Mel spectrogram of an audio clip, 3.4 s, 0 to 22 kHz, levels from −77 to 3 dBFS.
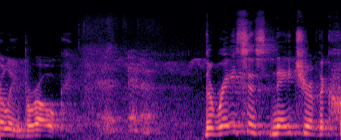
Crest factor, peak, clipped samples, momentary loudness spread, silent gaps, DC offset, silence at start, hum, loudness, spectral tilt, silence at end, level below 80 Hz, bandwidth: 18 dB; -6 dBFS; under 0.1%; 14 LU; none; under 0.1%; 0 s; none; -23 LUFS; -3.5 dB/octave; 0 s; -58 dBFS; 16.5 kHz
